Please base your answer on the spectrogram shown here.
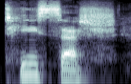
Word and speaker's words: Taoiseach: They call it a Taoiseach, I think is how you say it.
